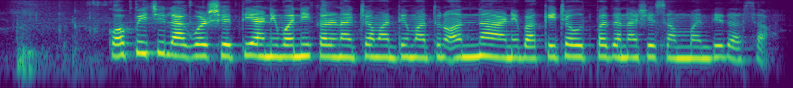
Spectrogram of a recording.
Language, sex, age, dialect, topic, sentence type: Marathi, female, 31-35, Southern Konkan, agriculture, statement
